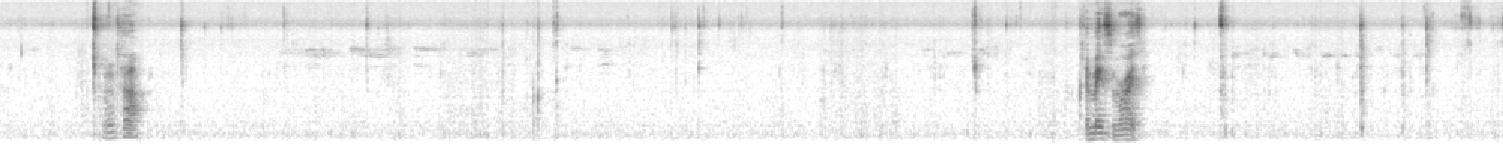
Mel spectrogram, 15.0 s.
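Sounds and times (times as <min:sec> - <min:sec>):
faint chewing: 0:01.8 - 0:05.7, 0:06.6 - 0:10.8, 0:11.6 - 0:15.0.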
